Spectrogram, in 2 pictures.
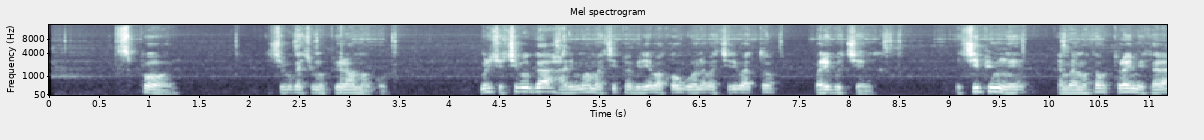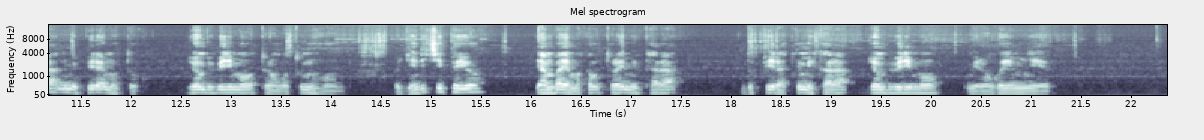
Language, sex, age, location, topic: Kinyarwanda, male, 25-35, Nyagatare, government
